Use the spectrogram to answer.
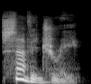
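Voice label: "savagery", English, British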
